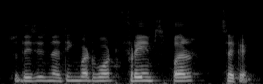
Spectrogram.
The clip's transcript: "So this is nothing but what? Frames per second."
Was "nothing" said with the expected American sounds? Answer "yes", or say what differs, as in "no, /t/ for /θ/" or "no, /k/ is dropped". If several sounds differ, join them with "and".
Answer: no, /t/ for /θ/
